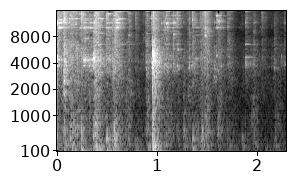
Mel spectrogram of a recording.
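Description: A bare-knuckle punch lands on a hanging heavy bag about a second in, and after each blow the bag's hanging chain jingles and rattles as it dies away. The bag is a bit loose at the top, so it jingles more than normal.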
